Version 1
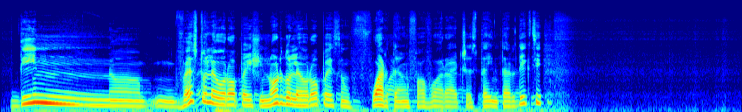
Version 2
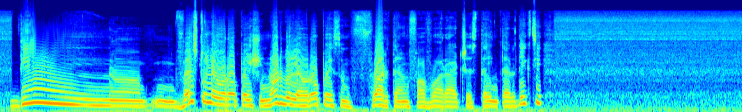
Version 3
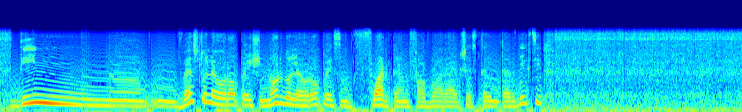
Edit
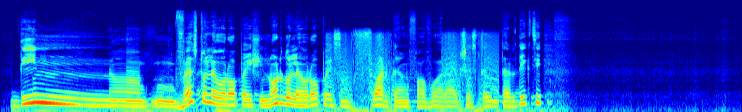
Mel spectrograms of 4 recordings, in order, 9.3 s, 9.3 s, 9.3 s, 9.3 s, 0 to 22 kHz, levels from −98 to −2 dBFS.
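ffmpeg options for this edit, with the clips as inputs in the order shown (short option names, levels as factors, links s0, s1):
-filter_complex "[2:a]asplit=2[s0][s1];[0:a]asplit=4[s2][s3][s4][s5];[s2]atrim=end=1.582[s6];[1:a]atrim=start=1.578:end=2.312[s7];[s3]atrim=start=2.308:end=4.072[s8];[s0]atrim=start=4.068:end=4.902[s9];[s4]atrim=start=4.898:end=5.522[s10];[s1]atrim=start=5.518:end=6.242[s11];[s5]atrim=start=6.238[s12];[s6][s7]acrossfade=d=0.004:c1=hsin:c2=hsin[s13];[s13][s8]acrossfade=d=0.004:c1=hsin:c2=hsin[s14];[s14][s9]acrossfade=d=0.004:c1=hsin:c2=hsin[s15];[s15][s10]acrossfade=d=0.004:c1=hsin:c2=hsin[s16];[s16][s11]acrossfade=d=0.004:c1=hsin:c2=hsin[s17];[s17][s12]acrossfade=d=0.004:c1=hsin:c2=hsin"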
